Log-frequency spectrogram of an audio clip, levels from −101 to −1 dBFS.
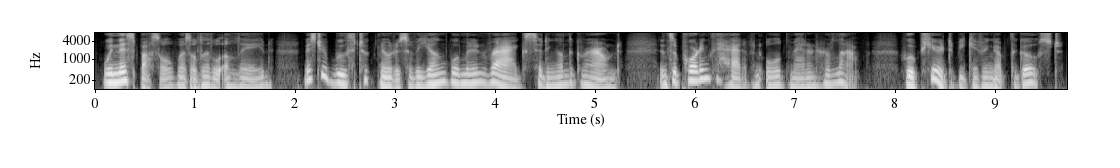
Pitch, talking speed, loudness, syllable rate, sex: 140 Hz, 245 wpm, -22 LUFS, 6.2 syllables/s, female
